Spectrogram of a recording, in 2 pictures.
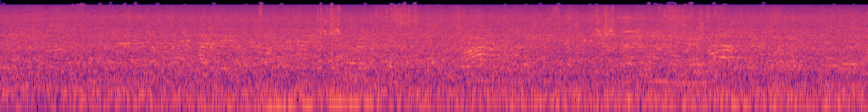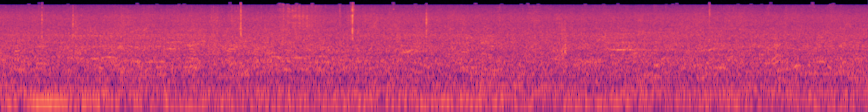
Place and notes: Monastiraki Plaza Athens, Greece - street sounds in the plaza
